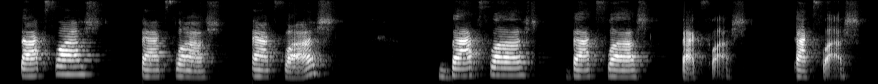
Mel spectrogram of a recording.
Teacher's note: stress syllable number one back unstress slash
